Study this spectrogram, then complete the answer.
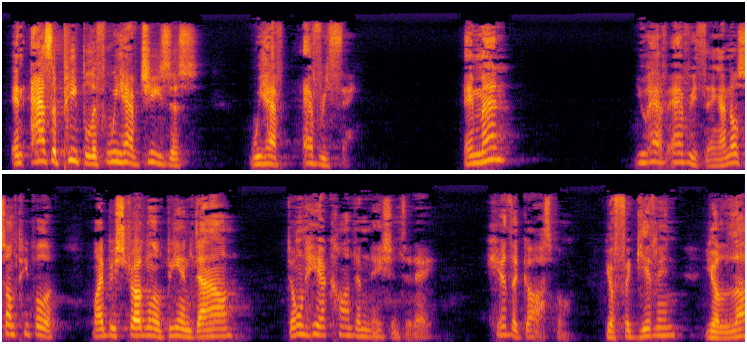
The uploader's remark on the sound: The sermon audio from our Palm Sunday service. At Restoration Road Church in Wakefield, Massachusetts.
